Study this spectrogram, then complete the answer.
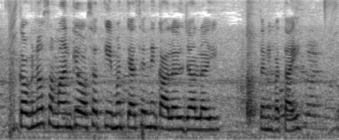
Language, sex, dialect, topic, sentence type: Bhojpuri, female, Northern, agriculture, question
